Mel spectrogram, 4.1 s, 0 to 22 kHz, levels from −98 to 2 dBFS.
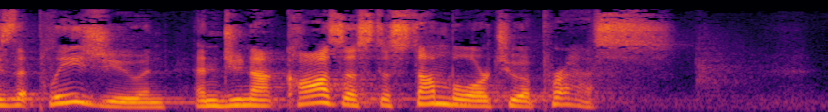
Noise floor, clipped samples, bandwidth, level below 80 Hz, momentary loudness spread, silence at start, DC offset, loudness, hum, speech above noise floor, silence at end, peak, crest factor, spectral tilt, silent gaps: -57 dBFS; under 0.1%; 16.5 kHz; -68 dBFS; 8 LU; 0 s; under 0.1%; -21 LUFS; none; 35 dB; 0.8 s; -2 dBFS; 20 dB; -3.5 dB/octave; none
